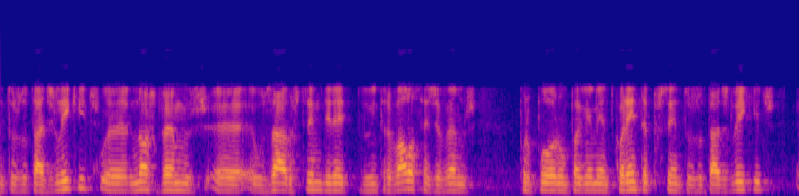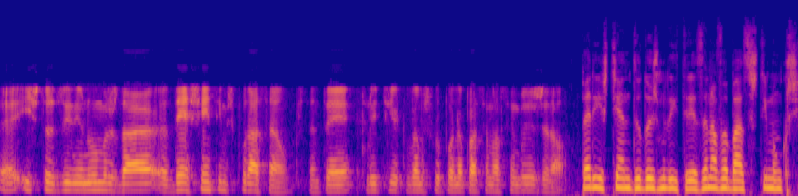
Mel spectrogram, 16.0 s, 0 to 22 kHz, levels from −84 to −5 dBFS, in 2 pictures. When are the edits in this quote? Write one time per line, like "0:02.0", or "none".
0:01.6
